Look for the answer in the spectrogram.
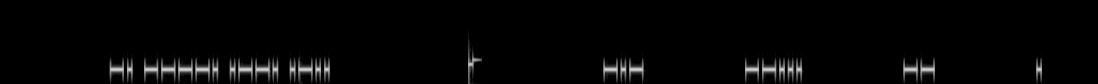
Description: Morse code, heard as a keyed tone, about 28 wpm, spaced as for 12 wpm, 700 Hz. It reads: N9PL K7ME
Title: USA Call Signs - 4 Characters - 8x Character Spacing - 28wpm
